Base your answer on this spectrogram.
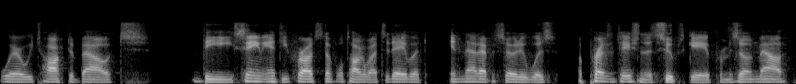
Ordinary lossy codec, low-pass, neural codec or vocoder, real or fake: AAC, 32 kbps; 7.2 kHz; none; real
